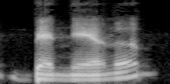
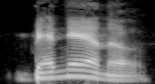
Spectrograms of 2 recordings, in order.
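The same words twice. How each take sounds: First: "banana" with English vowels, rising at the end. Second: "banana" as /bəˈnænə/, not the Portuguese vowels; English banana. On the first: ("banana" pronunciado em inglês) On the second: ("banana" com a pronúncia do inglês) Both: Shown as a demonstration. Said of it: "essa é a pronúncia".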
